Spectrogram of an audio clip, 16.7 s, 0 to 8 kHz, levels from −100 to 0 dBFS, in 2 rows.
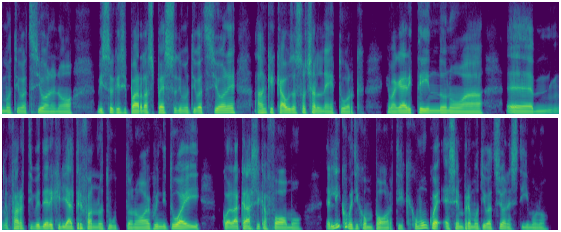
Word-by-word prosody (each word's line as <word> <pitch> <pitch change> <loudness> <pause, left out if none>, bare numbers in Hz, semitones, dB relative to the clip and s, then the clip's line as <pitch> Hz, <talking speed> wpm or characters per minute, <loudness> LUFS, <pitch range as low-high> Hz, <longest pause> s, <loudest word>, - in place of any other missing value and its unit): motivazione 120 -2 -2
no, 110 +1 -3 0.4
visto 130 +2 0
che 130 +1 -1
si 125 - -7
parla 125 0 +5
spesso 130 +3 0
di 130 - -4
motivazione, 135 +4 0 0.3
anche 135 +1 -1
causa 130 +1 +4
social 125 -2 -1
network, 110 -2 -4 0.3
che - - -8
magari 125 +1 +3
tendono 125 -3 +1
a, 115 -1 +1 0.3
ehm, 115 0 -1
farti 135 -2 -1
vedere 135 +1 +3
che 130 - -5
gli 125 +1 +2
altri 130 +5 +2
fanno 120 -4 -1
tutto, 115 0 -6
no, 110 +1 -1
e 125 - +2
quindi 130 0 -2
tu 140 +4 +2
hai 120 - +5 0.3
quella 130 -1 +3
classica 130 +1 0
FOMO, 110 -3 0 0.3
e - - -2
lì - - +3
come 140 - +1
ti 130 - -5
comporti? 115 -2 -2
Che - - -18
comunque 165 0 +3
è 135 - -3
sempre 130 +1 -1
motivazione, 120 +1 -1
stimolo. 105 -1 -8
125 Hz, 160 wpm, -23 LUFS, 115-130 Hz, 0.4 s, parla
